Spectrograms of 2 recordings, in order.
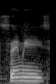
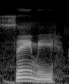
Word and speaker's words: Samey: starts quickly by saying her name pronounced Sammy and not say me she becomes nervous that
